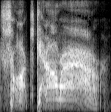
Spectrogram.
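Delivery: very high strained slow mock yell; old man yelling at dog. Old man in the park yelling at his dog, high slow mock yell. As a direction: stretch out a shrill call across the park. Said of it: "And the man's like".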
